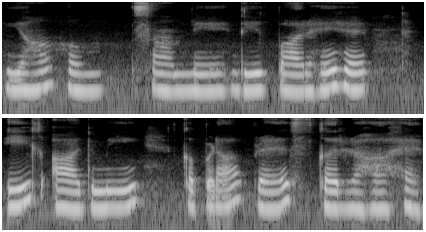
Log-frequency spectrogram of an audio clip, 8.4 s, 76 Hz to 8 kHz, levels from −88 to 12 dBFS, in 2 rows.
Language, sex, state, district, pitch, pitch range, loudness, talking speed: Hindi, female, Chhattisgarh, Raipur, 205 Hz, 195-220 Hz, -15 LUFS, 100 wpm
